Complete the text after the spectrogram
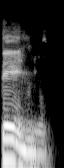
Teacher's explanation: Digamos como la consonante más nasal es la ñ realmente todas son nasales pero la ñ como que tiene más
